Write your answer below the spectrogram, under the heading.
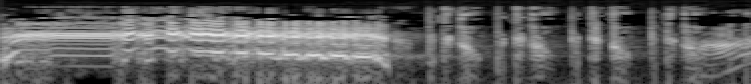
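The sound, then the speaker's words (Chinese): An imitated horse neigh, part of a Henan zhuizi storytelling performance, wavers and falls in pitch for about two seconds, then gives way to talk. “树林外边听着有马蹄响了，这一回既然骑得起马，不用说这个人就有钱呐。”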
